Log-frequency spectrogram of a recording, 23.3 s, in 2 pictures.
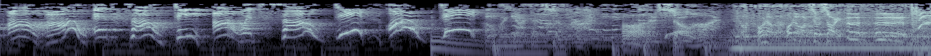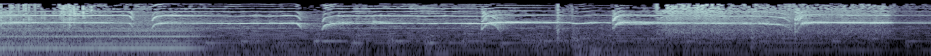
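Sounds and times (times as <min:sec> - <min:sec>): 
speech: 0:00.2 - 0:12.2
screaming: 0:11.3 - 0:23.2.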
